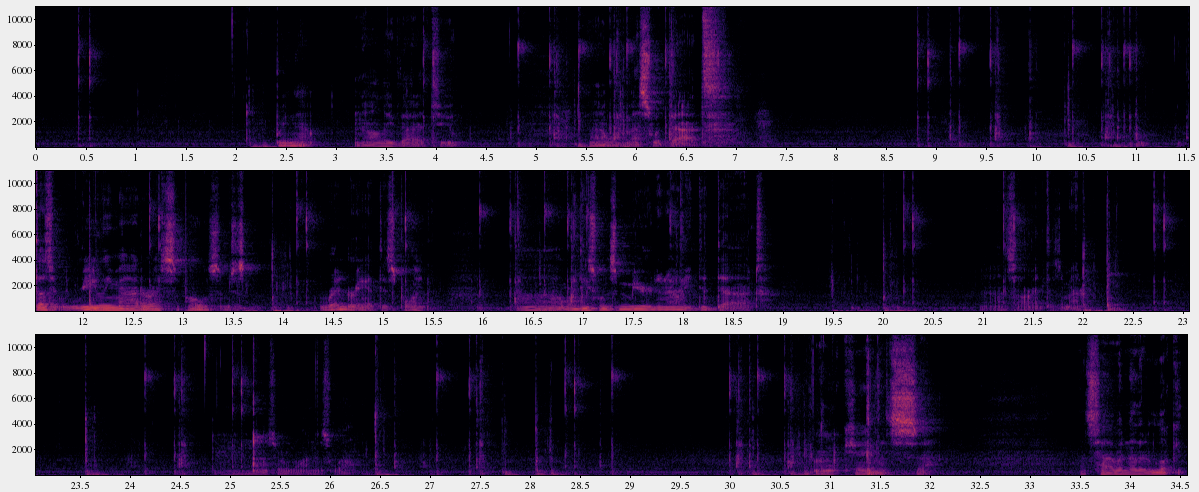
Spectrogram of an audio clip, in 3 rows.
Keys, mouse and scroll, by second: 2.1 a, 4.5 middle click, 6.7-8.8 right drag, 8.8-10.5 drag, 12.0 Tab, 13.8 ctrl+r, 20.0 ctrl+r, 21.9 a, 22.2 Tab, 23.5 a, 25.0-26.1 drag, 26.4 a, 28.0 ctrl+s, 31.3 KP_0.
